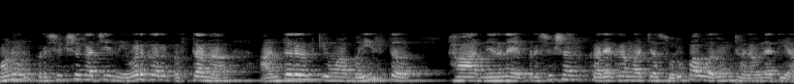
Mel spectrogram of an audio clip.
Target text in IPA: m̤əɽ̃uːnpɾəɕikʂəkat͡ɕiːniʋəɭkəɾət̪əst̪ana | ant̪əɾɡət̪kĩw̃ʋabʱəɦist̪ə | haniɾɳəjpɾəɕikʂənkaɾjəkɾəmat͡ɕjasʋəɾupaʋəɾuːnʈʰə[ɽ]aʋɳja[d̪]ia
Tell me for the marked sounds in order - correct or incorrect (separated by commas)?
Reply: incorrect, incorrect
